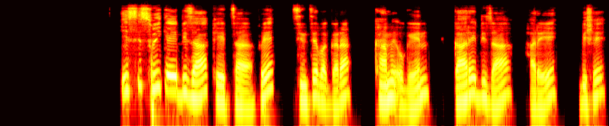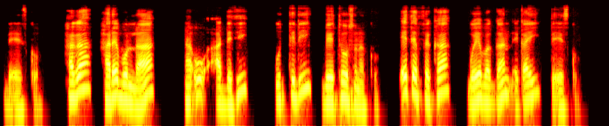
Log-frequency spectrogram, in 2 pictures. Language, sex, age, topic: Gamo, male, 18-24, government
